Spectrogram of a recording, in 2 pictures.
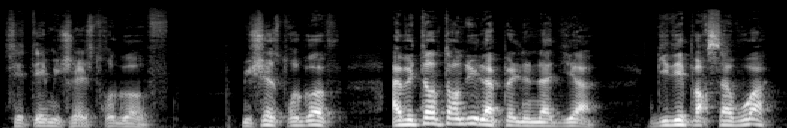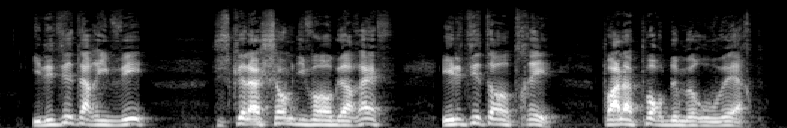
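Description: Gravelly male narrator, mid-pitched, measured dramatic audiobook reading. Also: animated.

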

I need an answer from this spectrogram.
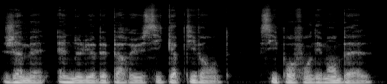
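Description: A man reading a classic novel aloud in a measured, even way. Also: low voice, husky, no echo, clean studio sound. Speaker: audiobook narrator. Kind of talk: scripted literary narration.

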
